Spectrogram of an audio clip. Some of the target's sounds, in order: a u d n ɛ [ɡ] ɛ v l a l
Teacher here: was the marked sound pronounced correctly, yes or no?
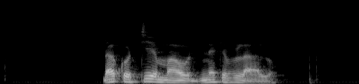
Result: no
